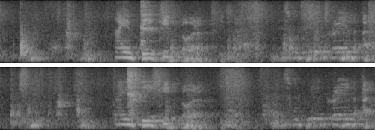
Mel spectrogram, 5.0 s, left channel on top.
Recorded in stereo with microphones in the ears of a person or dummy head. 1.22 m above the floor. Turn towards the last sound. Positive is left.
turn(degrees=-10)  # may be behind; listen again after turning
